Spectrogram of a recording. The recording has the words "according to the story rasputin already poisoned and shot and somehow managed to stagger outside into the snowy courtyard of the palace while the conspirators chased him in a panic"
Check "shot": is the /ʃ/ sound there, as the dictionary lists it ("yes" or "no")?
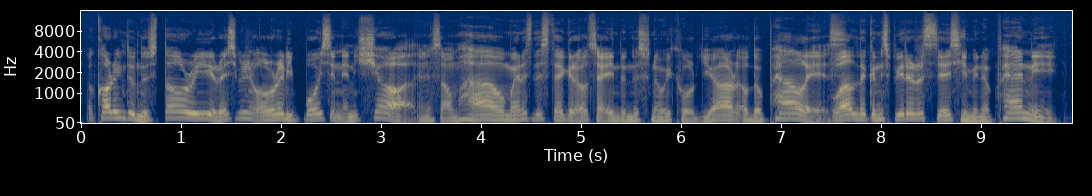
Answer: yes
